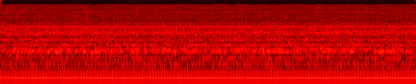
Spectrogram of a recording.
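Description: A steady low hum with a faint hiss over it, unchanging throughout, with no other sound.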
